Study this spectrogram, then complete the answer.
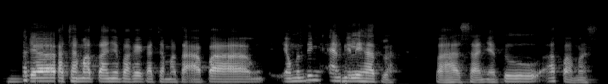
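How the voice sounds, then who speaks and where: A man with a mid-pitched voice gives a casual, chatty talk as a trainer over a video call. His delivery is relaxed, and he pokes fun at himself. The sound is a bit dull and lo-fi. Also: moderate pace, vocal fry. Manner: relaxed, chatty, self-deprecating.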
